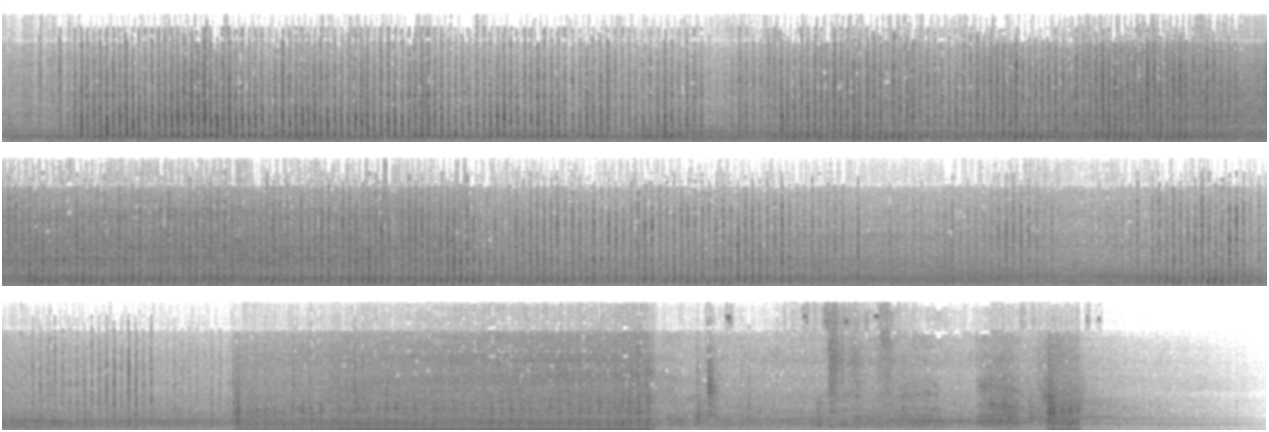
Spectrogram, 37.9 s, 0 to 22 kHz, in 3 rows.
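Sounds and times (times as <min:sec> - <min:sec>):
straps flapping and rattling: 0:00.0 - 0:27.7
large truck engine running: 0:00.0 - 0:37.9.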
